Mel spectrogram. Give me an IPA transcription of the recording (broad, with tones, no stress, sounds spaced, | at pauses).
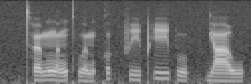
t̪ʰ œː˨˧ m ŋ ɐ˨˥ ŋ kʷʰ œː˨˩ m k ʊ˥ k̚ f iː˧ pʰ iː˥ p uː˨ p̚ ʊ˧ k̚ j aː˧ w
